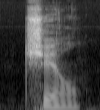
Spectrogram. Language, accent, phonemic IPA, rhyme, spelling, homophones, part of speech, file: English, US, /tʃɪl/, -ɪl, chill, jill, noun / adjective, En-us-chill.ogg
- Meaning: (noun) A moderate, but uncomfortable and penetrating coldness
